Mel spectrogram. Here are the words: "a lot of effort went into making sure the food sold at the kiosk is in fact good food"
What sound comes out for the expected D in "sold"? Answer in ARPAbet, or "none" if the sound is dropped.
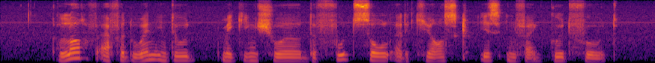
none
